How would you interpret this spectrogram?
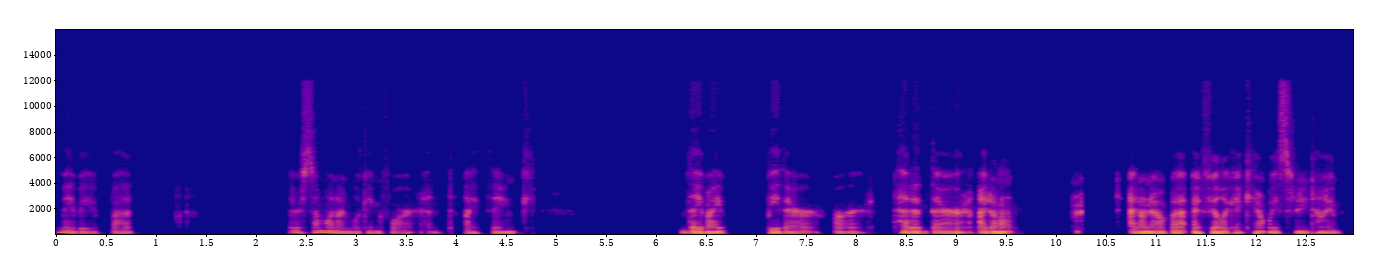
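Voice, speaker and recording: A woman playing a guarded, quietly determined female traveller in a tabletop game, speaking in an understated, hesitant way. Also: extremely low pitch, steady tone, slow, long pauses, heavily acted. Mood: serious.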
